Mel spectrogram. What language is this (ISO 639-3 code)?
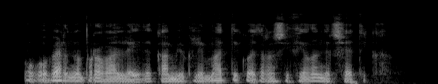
glg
